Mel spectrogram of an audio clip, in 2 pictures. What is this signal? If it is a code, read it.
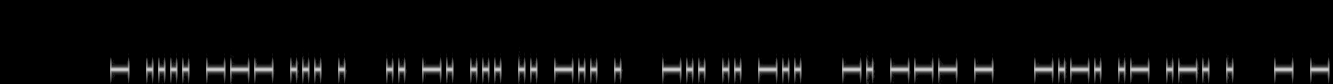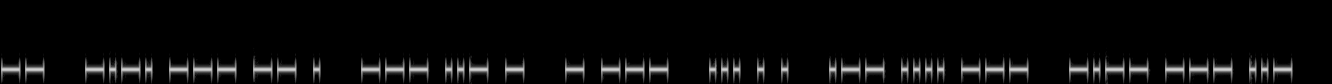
Morse code, heard as a keyed tone, about 20 wpm, 700 Hz. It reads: THOSE INSIDE DID NOT CARE TO COME OUT TO SEE WHO YOU
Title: Sentences from Top 1000 Words - Review Part 6 - 20wpm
